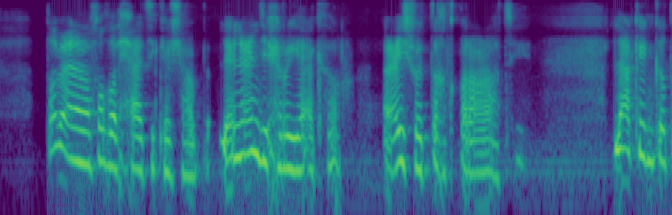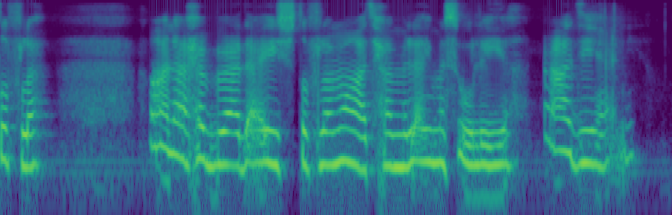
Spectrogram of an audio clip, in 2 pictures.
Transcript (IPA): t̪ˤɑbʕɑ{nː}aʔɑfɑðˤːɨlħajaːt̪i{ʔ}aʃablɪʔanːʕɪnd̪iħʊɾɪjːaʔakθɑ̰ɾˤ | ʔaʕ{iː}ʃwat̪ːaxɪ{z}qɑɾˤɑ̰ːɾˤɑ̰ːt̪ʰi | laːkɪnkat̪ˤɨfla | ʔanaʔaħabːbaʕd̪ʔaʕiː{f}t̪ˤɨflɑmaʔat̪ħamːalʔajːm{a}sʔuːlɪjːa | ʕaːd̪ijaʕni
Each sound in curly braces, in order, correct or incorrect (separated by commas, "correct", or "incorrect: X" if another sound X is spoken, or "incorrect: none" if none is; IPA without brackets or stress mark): incorrect: n, incorrect: k, correct, incorrect: ð, incorrect: ʃ, correct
